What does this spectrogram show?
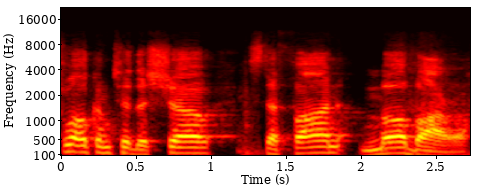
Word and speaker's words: Muehlbauer: to the show stefan mobaro how are you doing awesome thank you for having me and congratulations for pronouncing my weird german name in uh such a professional way i just realized we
